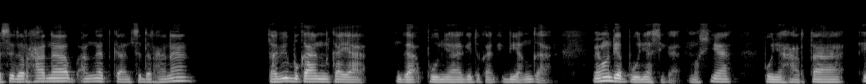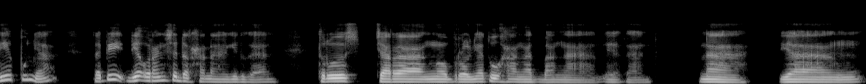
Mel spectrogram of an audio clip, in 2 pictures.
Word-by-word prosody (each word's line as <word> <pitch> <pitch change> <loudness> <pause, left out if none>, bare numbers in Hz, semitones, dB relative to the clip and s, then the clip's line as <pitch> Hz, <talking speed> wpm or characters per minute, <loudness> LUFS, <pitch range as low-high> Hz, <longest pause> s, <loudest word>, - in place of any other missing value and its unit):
Sederhana 140 +3 +2
banget 140 +1 -4
kan, 120 -2 -5
sederhana, 130 +6 -3 0.9
tapi 125 +3 +2
bukan 130 -3 +3
kayak 115 -3 -1 0.3
enggak 110 -1 -1
punya 115 -1 0
gitu 120 +2 -3
kan, 115 -3 -7
dia 115 -1 -4
nggak. 110 -6 -5 0.4
Memang 165 +5 +4
dia 145 - +8
punya 115 -3 -1
sih 110 +1 -10
Kak - - -15
maksudnya 125 +3 -3 0.3
punya 115 -2 +1
harta, 115 +1 -3 0.2
iya 195 +6 +2
punya, 210 - -3 0.4
tapi 225 0 +1
dia 170 +4 +3
orangnya 175 0 +1
sederhana 135 -5 -3
gitu 120 -1 -4
kan. 120 +2 -8 0.4
Terus 145 +1 +5 0.2
cara 125 -2 +5
ngobrolnya 120 +1 +2
tuh 140 +1 +2
hangat 115 -3 -3
banget 105 -1 -6
ya 110 -1 -7
kan. 105 +1 -11 0.6
Nah 110 -3 +2 0.3
yang 115 -1 +2
120 Hz, 135 wpm, -24 LUFS, 115-135 Hz, 0.9 s, dia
